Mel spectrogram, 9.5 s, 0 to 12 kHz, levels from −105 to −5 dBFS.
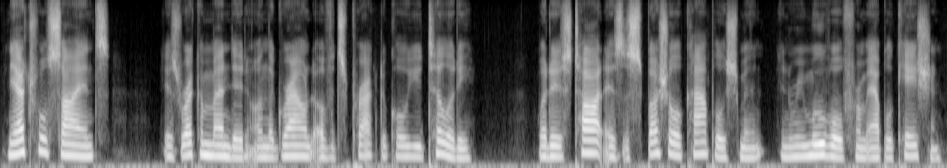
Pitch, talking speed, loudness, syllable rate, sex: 175 Hz, 140 wpm, -19 LUFS, 5.2 syllables/s, female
